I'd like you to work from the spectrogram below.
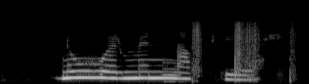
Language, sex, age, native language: Icelandic, female, 7, Icelandic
